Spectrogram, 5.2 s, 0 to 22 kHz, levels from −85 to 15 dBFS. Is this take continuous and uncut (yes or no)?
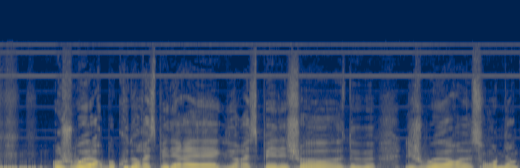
yes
